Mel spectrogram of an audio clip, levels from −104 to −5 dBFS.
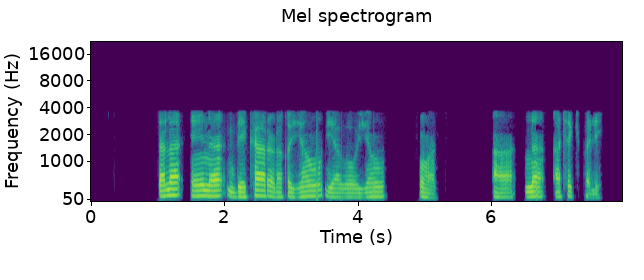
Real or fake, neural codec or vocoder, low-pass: real; none; 3.6 kHz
